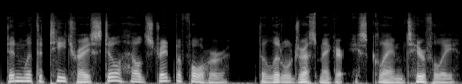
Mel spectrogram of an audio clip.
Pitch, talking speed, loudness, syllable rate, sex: 110 Hz, 195 wpm, -18 LUFS, 5.9 syllables/s, male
